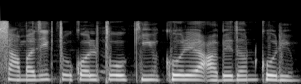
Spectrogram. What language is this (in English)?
Bangla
